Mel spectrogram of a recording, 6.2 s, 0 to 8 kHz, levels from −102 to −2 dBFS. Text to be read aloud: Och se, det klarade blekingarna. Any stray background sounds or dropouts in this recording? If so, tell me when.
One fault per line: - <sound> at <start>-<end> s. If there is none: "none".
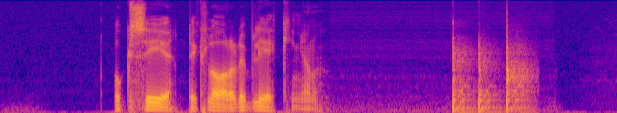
- thud at 4.5-5.4 s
